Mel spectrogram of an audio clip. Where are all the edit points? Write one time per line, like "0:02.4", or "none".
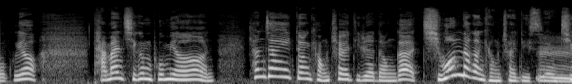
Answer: none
